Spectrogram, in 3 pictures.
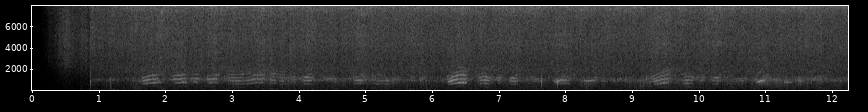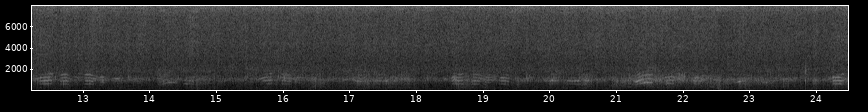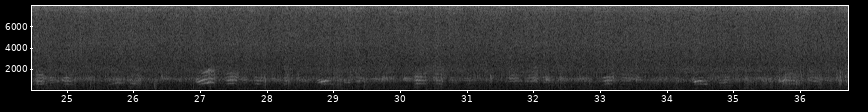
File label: Zulu Recordings; Father Franz Mayr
